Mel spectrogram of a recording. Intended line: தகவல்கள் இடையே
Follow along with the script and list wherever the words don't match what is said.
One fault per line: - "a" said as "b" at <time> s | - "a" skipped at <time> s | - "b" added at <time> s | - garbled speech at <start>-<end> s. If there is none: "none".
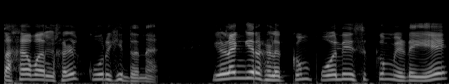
- "கூறுகின்றன இளைஞர்களுக்கும் போலீசுக்கும்" added at 0.9 s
